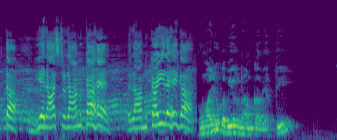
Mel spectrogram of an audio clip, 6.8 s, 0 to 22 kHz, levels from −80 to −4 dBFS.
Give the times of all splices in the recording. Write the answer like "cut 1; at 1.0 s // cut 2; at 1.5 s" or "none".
cut 1; at 3.9 s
